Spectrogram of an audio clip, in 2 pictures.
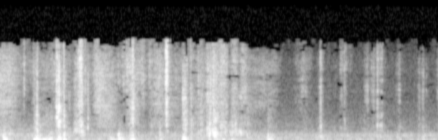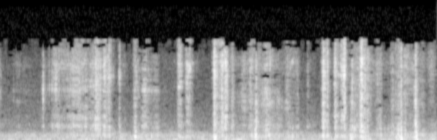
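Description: Scissors snipping through thin tea-bag paper, a scattering of quiet, crisp cuts with light paper rustling as the sheet is handled, busiest in the first two seconds and again near the end.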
